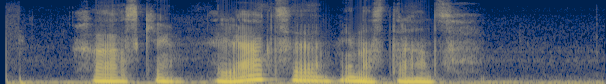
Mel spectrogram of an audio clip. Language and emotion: Russian, sad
